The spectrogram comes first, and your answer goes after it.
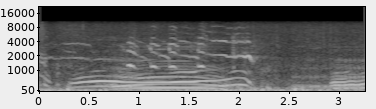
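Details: Spotted hyenas at a den in Djuma, Sabi Sand, South Africa, at sunrise on 20 Oct 2017 give overlapping drawn-out whining and groaning greeting calls, rising and falling together for about two seconds, then softer.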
